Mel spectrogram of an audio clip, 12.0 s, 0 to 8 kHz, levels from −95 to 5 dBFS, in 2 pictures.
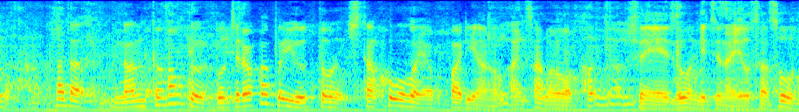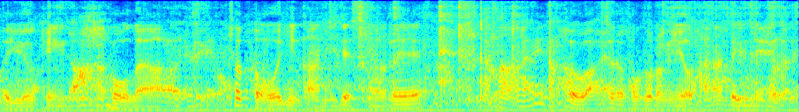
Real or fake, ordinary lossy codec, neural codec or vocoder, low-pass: fake; none; codec, 16 kHz, 2 kbps, FunCodec, trained on LibriTTS, 25 frames a second; none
